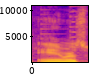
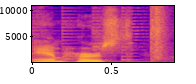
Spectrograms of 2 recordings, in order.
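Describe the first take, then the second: First: The 'h' sound is left out. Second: The 'h' sound is pronounced. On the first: The speaker calls it right. "Amherst with a silent H" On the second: The speaker calls it wrong. "not Amherst"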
